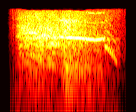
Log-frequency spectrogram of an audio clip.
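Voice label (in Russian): женский голос угар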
